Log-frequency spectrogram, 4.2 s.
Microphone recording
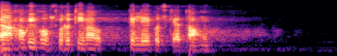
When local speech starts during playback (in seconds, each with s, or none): none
